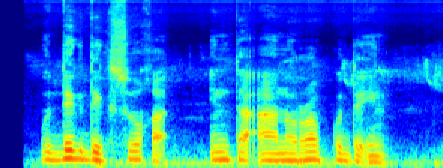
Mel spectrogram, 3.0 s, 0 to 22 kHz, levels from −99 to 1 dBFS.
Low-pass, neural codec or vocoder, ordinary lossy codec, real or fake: none; none; none; real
